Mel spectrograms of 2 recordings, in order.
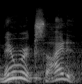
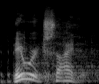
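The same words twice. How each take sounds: First: Excited. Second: Said in the usual way. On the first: Real, not acted.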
